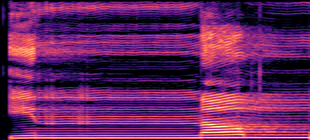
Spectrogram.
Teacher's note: lam berharakat fathah berdiri maka lam kita panjangkan dua harakat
